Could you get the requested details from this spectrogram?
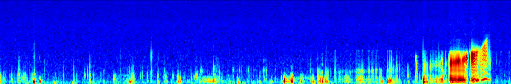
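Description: Gurgling, bubbling and squeaky rumbles building to a loud drawn-out growl; stomach growling from hunger, normal bowel sounds.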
